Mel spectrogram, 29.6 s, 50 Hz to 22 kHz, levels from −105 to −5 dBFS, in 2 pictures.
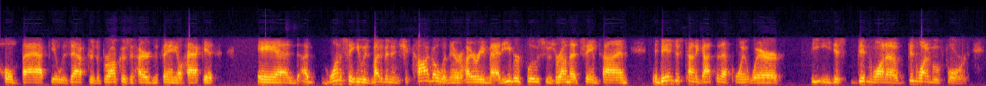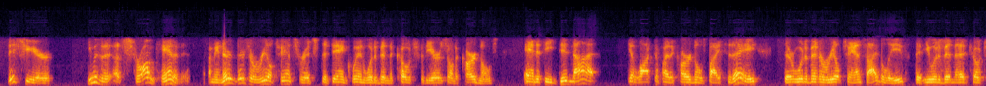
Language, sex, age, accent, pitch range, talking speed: English, male, 40-59, American, 115-130 Hz, 230 wpm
